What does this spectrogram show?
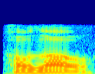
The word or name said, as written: Jolo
